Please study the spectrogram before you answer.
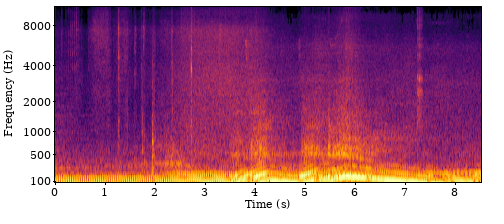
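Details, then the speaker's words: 2009 Mazdaspeed3 turbo trade-in, engine running parked, revved for an exhaust listen: strong, even exhaust note through clean revs with an HKS blow-off valve audible, no misses or rattles, exhaust and turbo healthy. "you definitely can hear that blow-off valve on an arrow from HKS sounds freakin great and I love the exhaust"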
